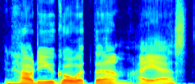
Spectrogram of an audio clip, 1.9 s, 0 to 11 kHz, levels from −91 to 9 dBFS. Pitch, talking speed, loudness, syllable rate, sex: 160 Hz, 275 wpm, -16 LUFS, 5.6 syllables/s, female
